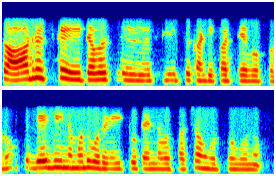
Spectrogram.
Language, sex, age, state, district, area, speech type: Tamil, female, 18-30, Tamil Nadu, Chennai, urban, conversation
